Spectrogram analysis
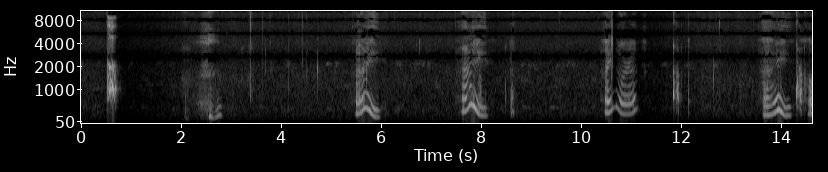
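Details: Morning hiccups in a baby girl who is smiling: short voiced hiccup sounds every two to three seconds, each a brief catch with a squeaky vocal note.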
